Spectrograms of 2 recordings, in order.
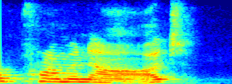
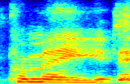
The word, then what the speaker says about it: Pomade: So in my bargain bag, we have the Revolution Pro Brow Promenade. – Pomade.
